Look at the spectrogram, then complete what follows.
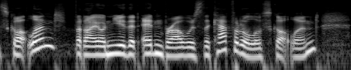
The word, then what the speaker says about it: Edinburgh: so the capital um capital city of Scotland Edinburgh MH um until I was probably close to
